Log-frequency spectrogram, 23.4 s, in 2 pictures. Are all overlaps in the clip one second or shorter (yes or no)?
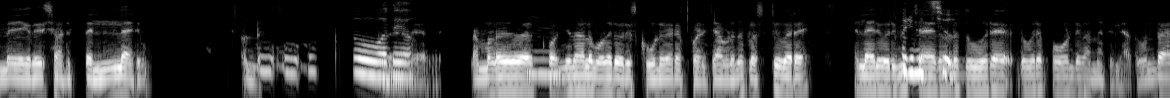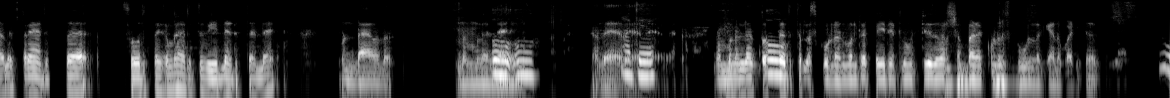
yes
